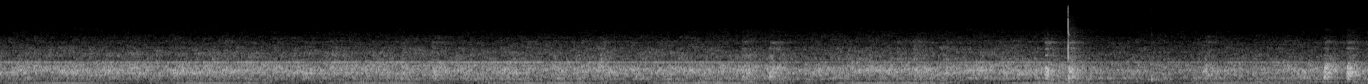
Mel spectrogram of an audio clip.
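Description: Electric local train running, heard from the driver's cab: a steady rumbling run with a constant high hum, and a few sharp clicks about ten seconds in and near the end.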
